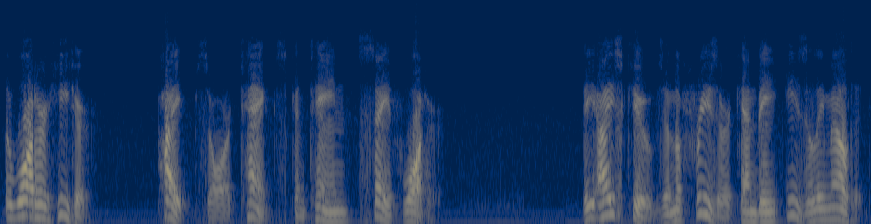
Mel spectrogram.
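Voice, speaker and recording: A man's voice: mid-range voice, big pitch swings, husky. Tinny 1960s American male announcer. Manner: earnest, instructive, measured formal delivery. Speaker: public service announcer. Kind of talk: 1960s scripted civil defense announcement narration. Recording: tinny band-limited 1960s radio-style archive audio.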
